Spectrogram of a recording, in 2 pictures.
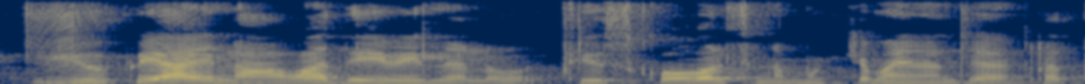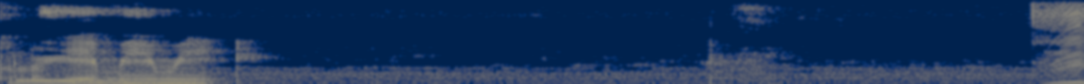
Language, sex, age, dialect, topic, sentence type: Telugu, male, 56-60, Southern, banking, question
